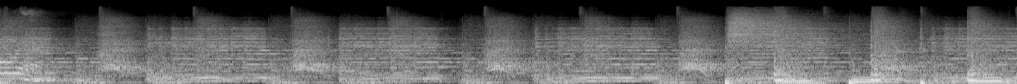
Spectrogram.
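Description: Live band music in an instrumental passage without vocals: held chords over a beat about once a second, with the low end and hits growing louder about seven seconds in.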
